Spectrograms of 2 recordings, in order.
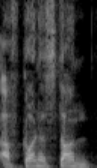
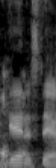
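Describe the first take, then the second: First: It is said with an imitated native-style pronunciation. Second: It is said with a plain American English pronunciation. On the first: The speaker is affecting the original language. The speaker calls it wrong. "that cringe thing that Americans do when they're pronouncing something in another freaking language" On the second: The speaker keeps their own English pronunciation. The speaker calls it right. "No, ... I speak English"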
